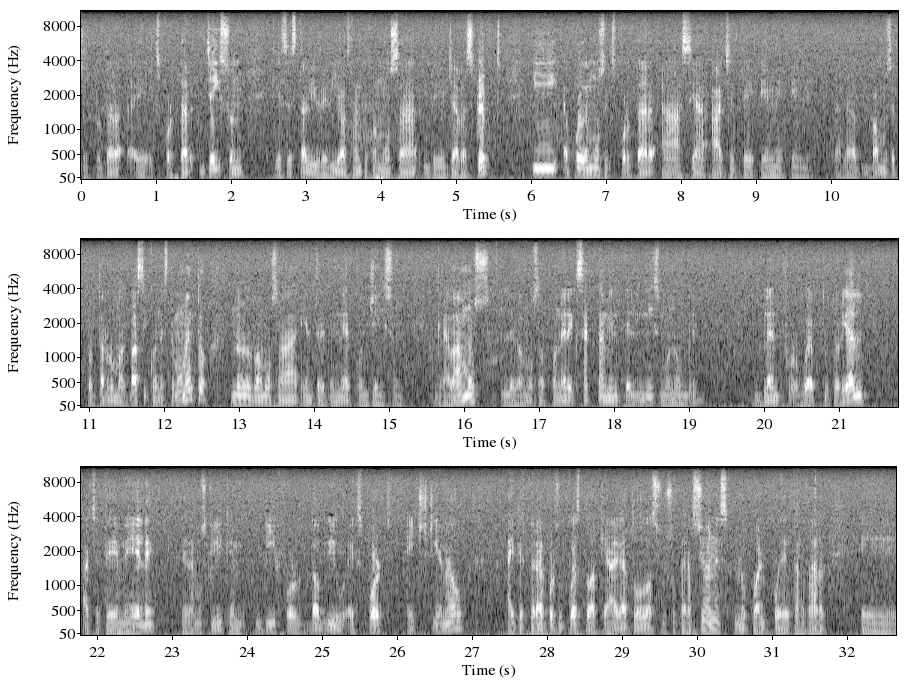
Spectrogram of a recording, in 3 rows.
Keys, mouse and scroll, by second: 14.9 click, 22.6 click.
